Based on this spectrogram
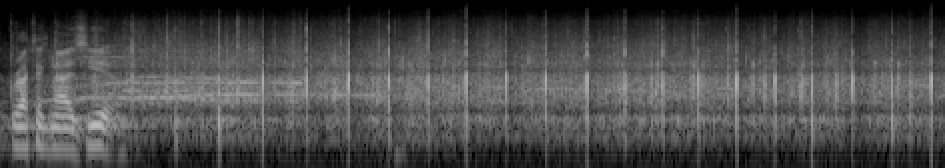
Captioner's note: audience applauds; audience cheers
